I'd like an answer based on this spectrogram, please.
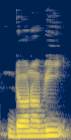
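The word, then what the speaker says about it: Donoghue: is no problem but the correct pronunciation is donovi versus Stevenson actually 47 where a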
